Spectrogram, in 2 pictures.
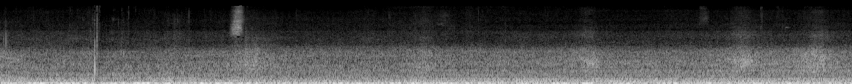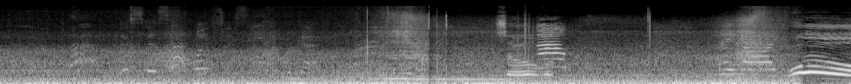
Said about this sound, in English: Motorbike's charging past us here. Going westbound on the A303. No, west.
